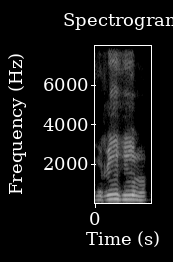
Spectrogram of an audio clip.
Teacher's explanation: এখানে আমরা রয়ের উচ্চারণটা চিকন করব, পাতলা করব।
